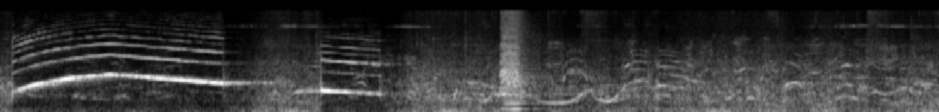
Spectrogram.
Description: A siren quickly sounds and stops followed by a horn with crowds of people speaking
